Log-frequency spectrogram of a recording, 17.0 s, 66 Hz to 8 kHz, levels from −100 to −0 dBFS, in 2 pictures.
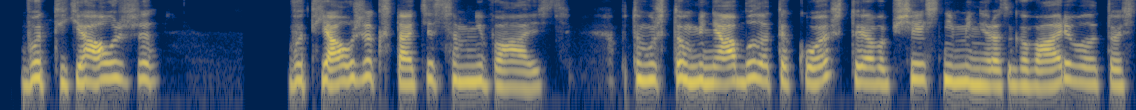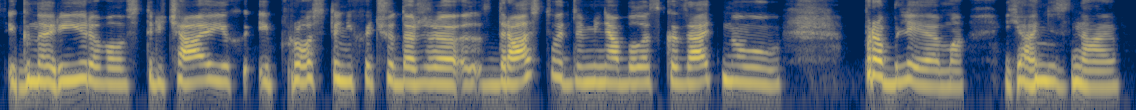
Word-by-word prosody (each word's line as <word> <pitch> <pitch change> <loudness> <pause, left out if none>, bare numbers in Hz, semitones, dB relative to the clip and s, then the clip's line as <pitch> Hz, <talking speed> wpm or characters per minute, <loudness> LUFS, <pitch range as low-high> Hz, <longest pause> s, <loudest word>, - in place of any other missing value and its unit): Вот 260 +7 +1
я 215 +1 +4
уже 255 -2 -2 1.0
вот 240 +3 -4
я 200 +3 +7
уже, 265 +4 0
кстати, 205 +3 -1
сомневаюсь, 195 -6 -3 0.4
потому 245 -1 +1
что 245 +3 -1
у - - +5
меня 220 -1 +4
было 245 0 0
такое, 220 +3 -2
что 230 -7 -5
я 210 - +1
вообще 225 +5 -2
с - - -8
ними 225 -2 +2
не 200 -2 0
разговаривала, 200 +3 -1
то 195 0 -5
есть 190 +1 -7
игнорировала. 225 0 +1
Встречаю 215 +2 +1
их 225 +6 -5
и 220 - -5
просто 240 +5 -2
не 230 - +1
хочу 235 +2 -5
Даже 210 -1 +1
"здравствуй" 215 +8 +3
для 220 +1 -7
меня 220 -1 +1
было 210 +1 -3
сказать, 215 +2 +1
ну, 215 -4 -4 0.6
проблема. 205 -9 +1 0.3
Я 205 +1 0
не 235 -1 +3
знаю. 185 -3 -3
215 Hz, 145 wpm, -22 LUFS, 205-235 Hz, 1.0 s, я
